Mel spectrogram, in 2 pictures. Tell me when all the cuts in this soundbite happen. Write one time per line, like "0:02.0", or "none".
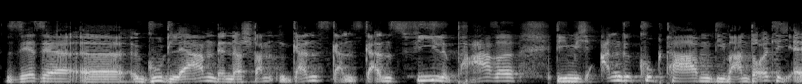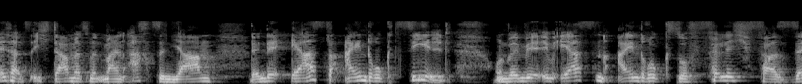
0:03.3
0:10.5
